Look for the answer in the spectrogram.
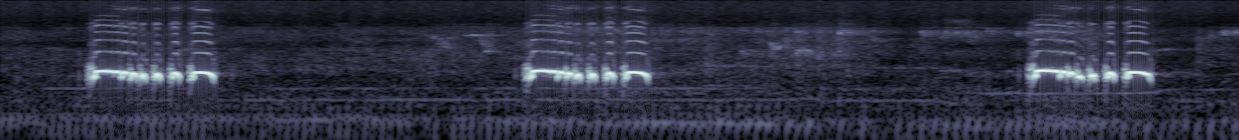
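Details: Female zebra dove (perkutut) calling to a male: three cooing phrases about two seconds apart, each a held coo breaking into quick stuttering notes, over a low steady hum.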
